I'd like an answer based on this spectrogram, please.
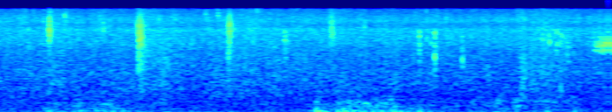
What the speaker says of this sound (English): Water is somewhat stormy, but it does mean our rain catchers will work.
